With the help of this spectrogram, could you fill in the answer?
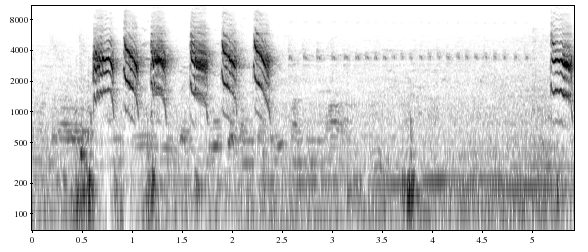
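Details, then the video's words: Grey-cheeked bulbul singing coarse rasps and sharp notes to train other songbirds: six loud harsh squawking bursts, then a thin steady high whistle, ending with one more rasping burst. "Cucak jenggot Besetan Kasar dan Tembakan Tajam"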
